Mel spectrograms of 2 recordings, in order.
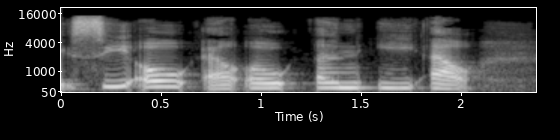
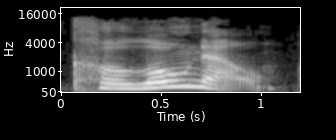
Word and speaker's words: colonel: 如果是按照我们所熟悉的基本的英文发音的规则，我们可能会以为 C O L O N E L 是发成 colonel，大概是这样吧。但万万没有想到，英文实在是机智到一个不行，因为 C O L O N E L 正确的发音应该是 colonel，colonel，请问哪里有 R？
